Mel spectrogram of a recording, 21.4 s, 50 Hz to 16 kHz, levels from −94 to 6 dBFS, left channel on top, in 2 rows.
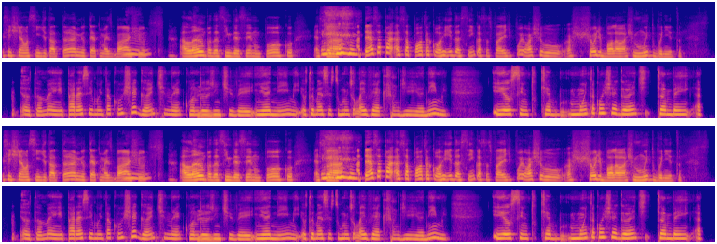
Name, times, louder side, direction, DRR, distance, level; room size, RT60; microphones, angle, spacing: voice 1, 0.0-2.2 2.5-5.1 5.4-10.1 13.6-14.0, right 2 dB, 30° right, 1.5 m, -24 dB
voice 2, 1.8-2.2 4.8-5.3 11.0-17.6 18.1-21.2, equal, 5° left, 2.1 m, -22 dB
head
